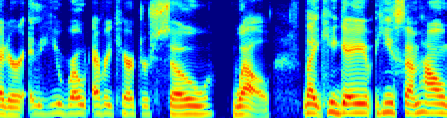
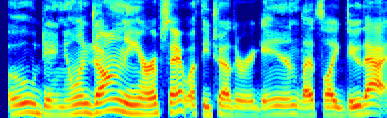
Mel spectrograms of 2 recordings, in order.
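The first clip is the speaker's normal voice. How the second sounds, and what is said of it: Put-on Southern accent. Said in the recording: “I had a Southern accent for that”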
